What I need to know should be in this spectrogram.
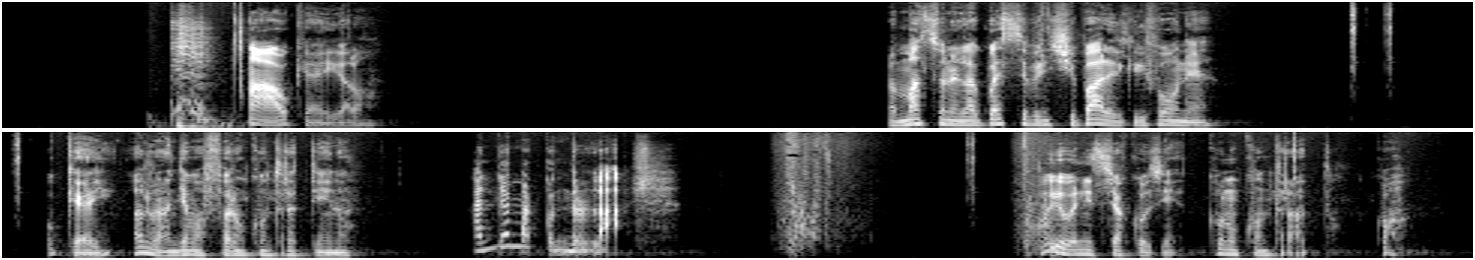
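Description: A young man talks with animation into a close microphone, with pauses.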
